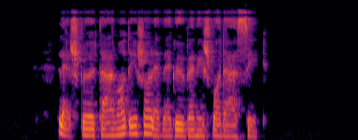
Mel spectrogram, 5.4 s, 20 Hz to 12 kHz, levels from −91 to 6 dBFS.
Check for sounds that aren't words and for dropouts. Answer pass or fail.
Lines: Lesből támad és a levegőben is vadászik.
pass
